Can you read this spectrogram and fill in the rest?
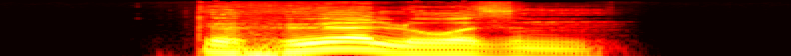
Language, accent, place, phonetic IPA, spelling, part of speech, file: German, Germany, Berlin, [ɡəˈhøːɐ̯loːzn̩], gehörlosen, adjective, De-gehörlosen.ogg
- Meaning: inflection of gehörlos: 1. strong genitive masculine/neuter singular 2. weak/mixed genitive/dative all-gender singular 3. strong/weak/mixed accusative masculine singular 4. strong dative plural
